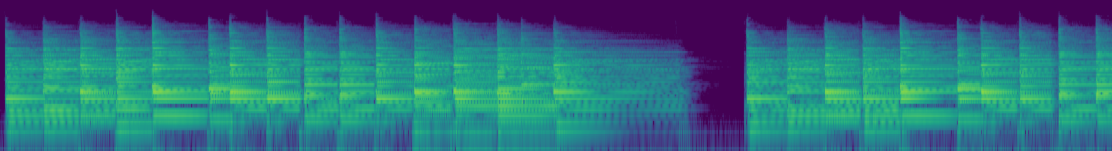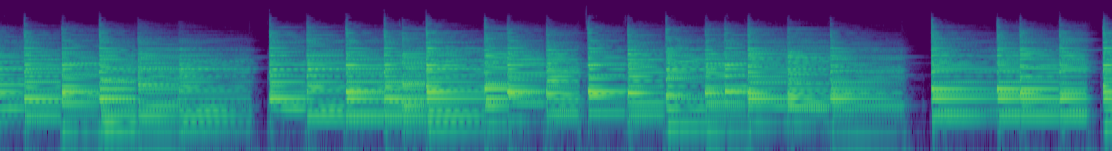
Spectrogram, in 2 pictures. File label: piano; Hymns; Angels from the Realms of Glory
